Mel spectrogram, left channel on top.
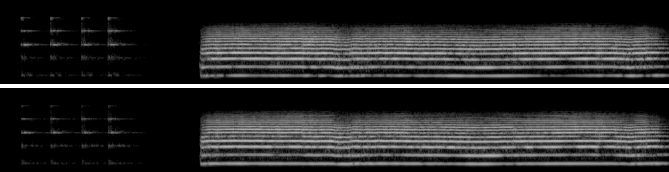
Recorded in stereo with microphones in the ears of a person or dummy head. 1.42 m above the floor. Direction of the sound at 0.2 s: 70° left (ahead or behind).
